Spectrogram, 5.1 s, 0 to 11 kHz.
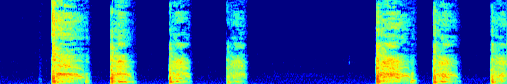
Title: # 65 still coughing, allergies #2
